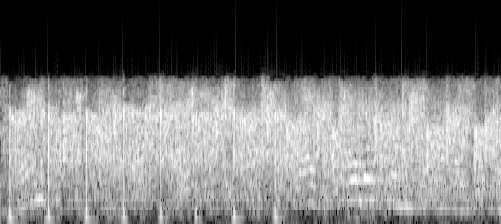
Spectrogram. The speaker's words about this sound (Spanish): Es un aplauso para él.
